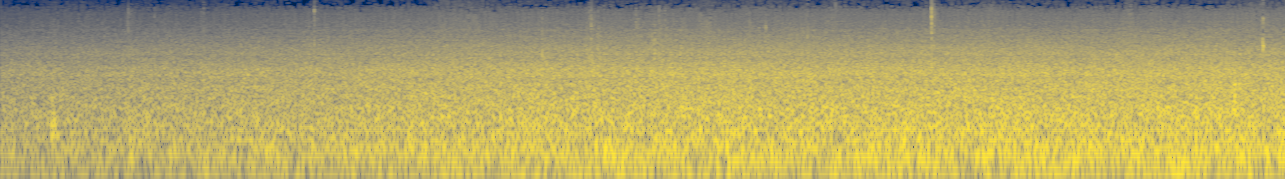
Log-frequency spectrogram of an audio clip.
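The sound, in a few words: rain falling outside the building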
